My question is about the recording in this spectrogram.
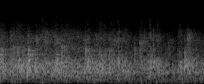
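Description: A seated audience applauding, a steady clapping of many hands.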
